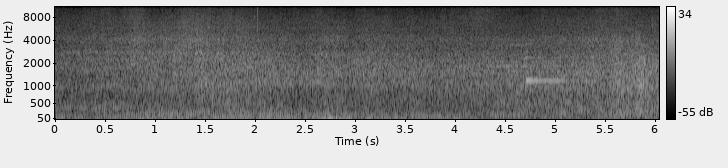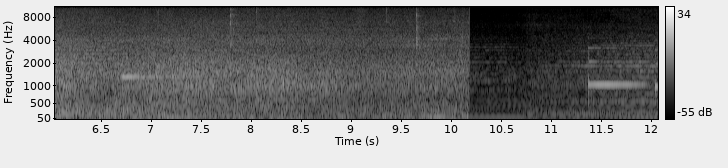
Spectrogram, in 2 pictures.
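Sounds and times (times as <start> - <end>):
vehicle passing: 0.0 - 10.2.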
